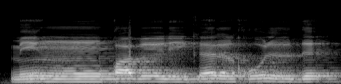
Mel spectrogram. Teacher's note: അന്ത്യത്തിൽ വന്ന ദാഇൽ സുക്കൂനാണ് വരുന്നത്. ദാലിന് ഖൽഖല കുബ്ര നൽകി വഖഫിൻ്റെ സന്ദർഭമായതുകൊണ്ട് വളരെ വ്യക്തമാക്കി അതിൻ്റെ സുക്കൂൻ കേൾപ്പിച്ചുകൊണ്ട് വഖഫ് ചെയ്യണം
